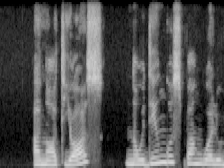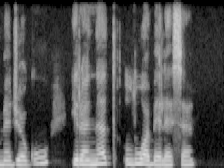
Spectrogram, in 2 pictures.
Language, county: Lithuanian, Panevėžys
